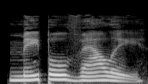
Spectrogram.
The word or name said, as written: maple valley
